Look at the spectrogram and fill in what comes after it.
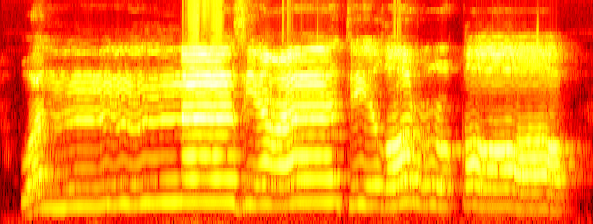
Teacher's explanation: غین، را اور قاف تینوں کو موٹا پڑھیں گے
